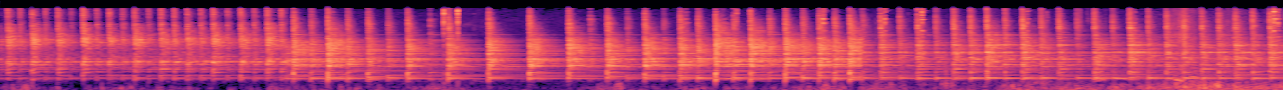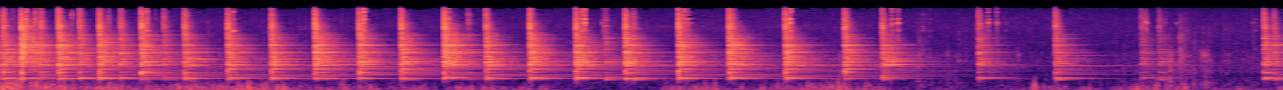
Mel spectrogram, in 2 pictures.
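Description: Wind-turned propeller bird scarer: a bent metal wire arm on the spinning shaft strikes an upturned aluminium pan over and over, each hit ringing. The clanging is rapid at first and slows to about two strikes a second, with gaps near the end as the propeller slows.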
